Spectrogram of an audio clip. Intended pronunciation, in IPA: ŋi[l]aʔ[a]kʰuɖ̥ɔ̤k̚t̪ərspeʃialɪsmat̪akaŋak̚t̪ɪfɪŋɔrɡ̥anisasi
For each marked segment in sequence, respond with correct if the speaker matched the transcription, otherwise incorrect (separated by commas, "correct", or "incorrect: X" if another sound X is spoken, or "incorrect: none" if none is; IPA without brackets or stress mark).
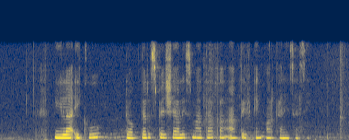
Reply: correct, incorrect: i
